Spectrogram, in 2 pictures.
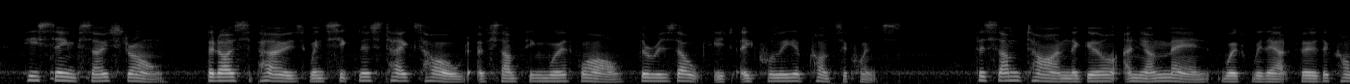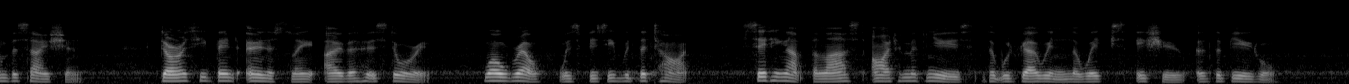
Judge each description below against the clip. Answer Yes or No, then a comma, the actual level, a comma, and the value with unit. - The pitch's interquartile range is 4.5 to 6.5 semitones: No, average, 3.2 semitones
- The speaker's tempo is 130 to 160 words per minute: Yes, average, 140 wpm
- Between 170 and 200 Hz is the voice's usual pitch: No, medium, 150 Hz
